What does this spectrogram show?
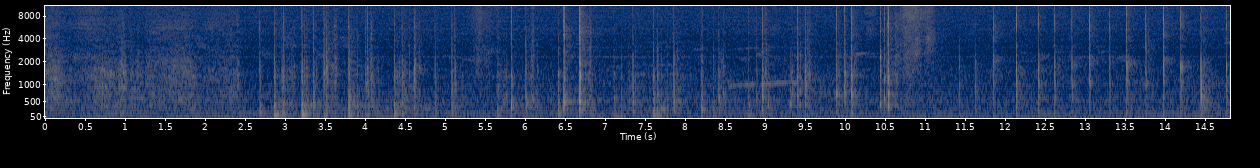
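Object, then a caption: Plastic milk jug. Fingertips and nails scratch and tap a hollow white opaque HDPE plastic gallon milk jug with a red cap, working over its surface and handle area with some handling near the cap. A soft, steady scratching opens the clip, then sharp, dry taps with a low hollow thump break in. The taps continue at an irregular pace and settle into a quicker, more even run toward the end, each one dying away almost at once.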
